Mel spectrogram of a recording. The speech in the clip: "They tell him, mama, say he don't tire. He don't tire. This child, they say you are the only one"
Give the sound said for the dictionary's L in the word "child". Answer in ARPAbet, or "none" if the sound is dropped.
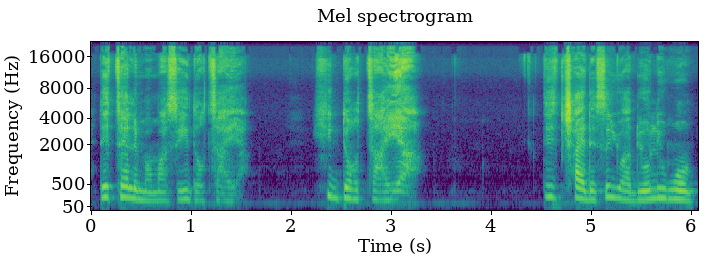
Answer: none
